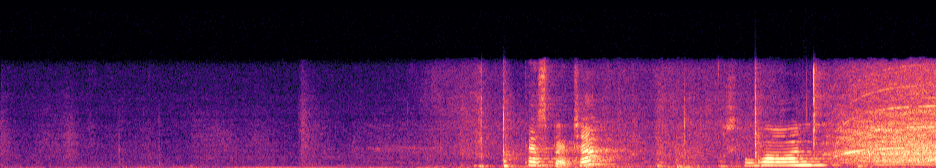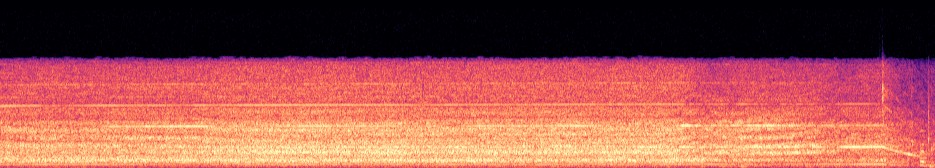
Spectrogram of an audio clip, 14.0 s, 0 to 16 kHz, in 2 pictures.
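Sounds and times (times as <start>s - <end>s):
heat gun blowing air: 6.1s - 14.0s.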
